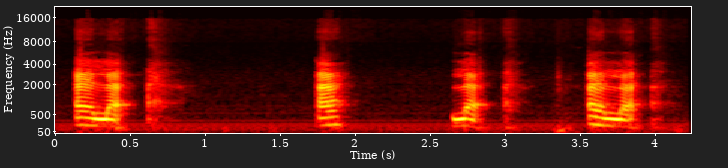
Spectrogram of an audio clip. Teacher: depending on the accent, you would have the qaf dropped and the epiglottal sound replaced.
